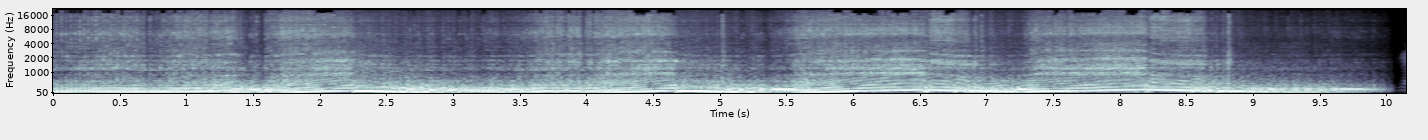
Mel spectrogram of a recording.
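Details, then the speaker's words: Volvo 245 wagon before an exhaust replacement: repeated revs with a loud, coarse, raspy exhaust roar swelling with speed, owner says it drones badly on the highway; exhaust leak. "do the exhaust because this thing drones really bad on the highway it gives me a headache"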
